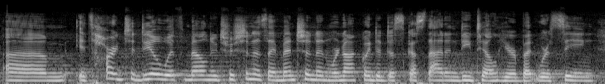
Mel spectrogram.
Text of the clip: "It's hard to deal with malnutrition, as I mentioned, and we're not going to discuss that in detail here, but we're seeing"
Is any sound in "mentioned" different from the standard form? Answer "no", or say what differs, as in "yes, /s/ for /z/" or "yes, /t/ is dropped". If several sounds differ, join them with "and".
no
